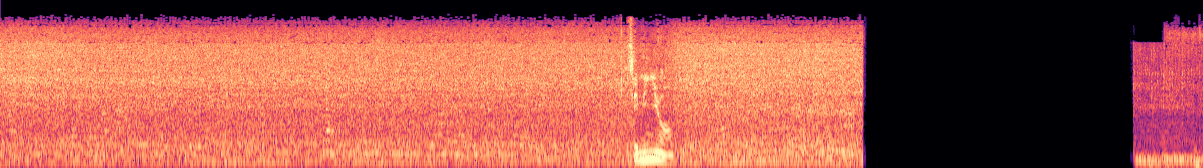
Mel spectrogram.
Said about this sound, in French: Sinon c'est plutôt joli ici. Hein. J'ai vu sur, euh, sur la rivière qui descend. D'ailleurs vous l'entendez.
